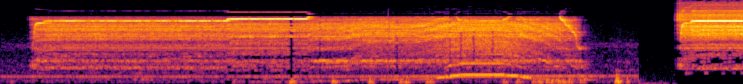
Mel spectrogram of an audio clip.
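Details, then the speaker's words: Three-inch quad on the bench, props off, motor one spun up from the motors tab to check for bad bearings: clean high steady whine rising and falling with throttle, no rasp or grind; bearings sound good. "alright and then we're just gonna spin up motor one that sounds really good"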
